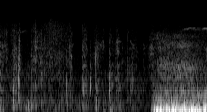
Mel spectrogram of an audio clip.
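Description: Faint, irregular clicks and taps at first, then, about three-quarters of the way in, a sudden switch to a steady low rumble of wind on the microphone.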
